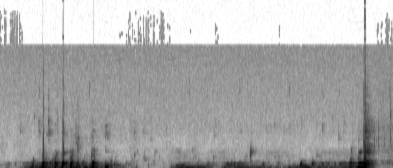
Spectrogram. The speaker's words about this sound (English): And we're going to start with sparkling water. Oh my god, it's so bubbly. I've got the bowl of water here and I'm just gonna put my face in it.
